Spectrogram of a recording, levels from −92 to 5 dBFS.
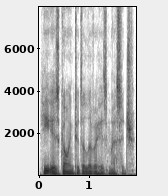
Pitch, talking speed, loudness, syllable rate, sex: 85 Hz, 215 wpm, -17 LUFS, 5.8 syllables/s, male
